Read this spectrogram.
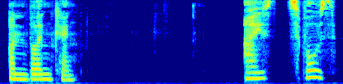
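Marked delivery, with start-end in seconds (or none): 2.4-3.4 put-on uncertain, tentative girl's voice rising at the end; a touch of nervous hesitation, trailing up; hesitant otter. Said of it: "glanced around nervously".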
